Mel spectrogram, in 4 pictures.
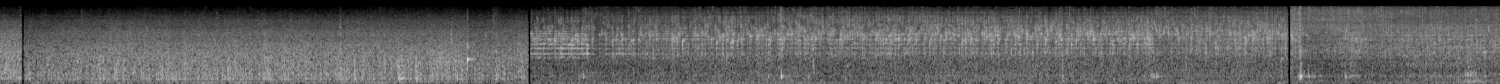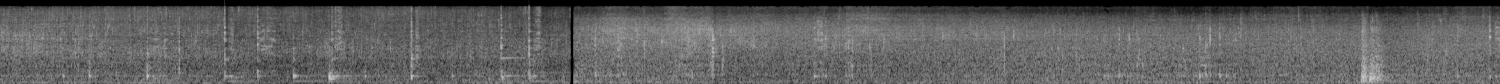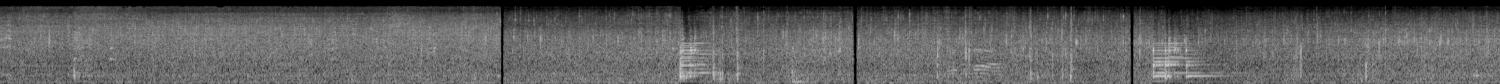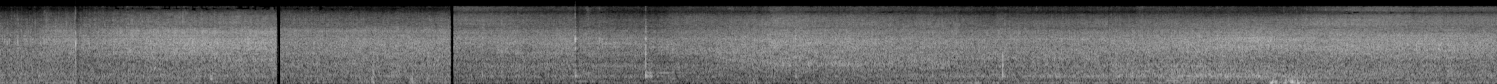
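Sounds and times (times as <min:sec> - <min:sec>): food sizzling in hot oil: 0:05.2 - 0:59.9
spatula scraping a metal pan: 0:14.5 - 0:22.3, 0:29.6 - 0:31.3
loud knock on pan: 0:28.6 - 0:29.1.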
